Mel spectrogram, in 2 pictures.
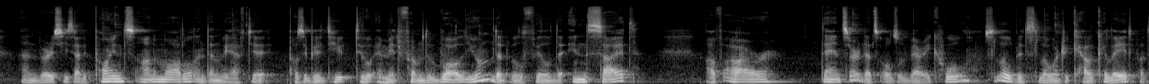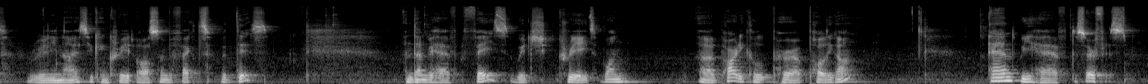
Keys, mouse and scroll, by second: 2.2 click, 4.6-10.3 drag, 12.1-12.9 scroll down 1, 12.9-13.5 scroll up 1, 14.7 click, 15.5 click, 21.2-22.9 drag.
